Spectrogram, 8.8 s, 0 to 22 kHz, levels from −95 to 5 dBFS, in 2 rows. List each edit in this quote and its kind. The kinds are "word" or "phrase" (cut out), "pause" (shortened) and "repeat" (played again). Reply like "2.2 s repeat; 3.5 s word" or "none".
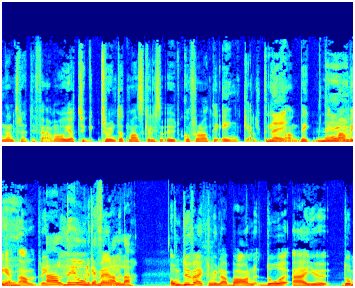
none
